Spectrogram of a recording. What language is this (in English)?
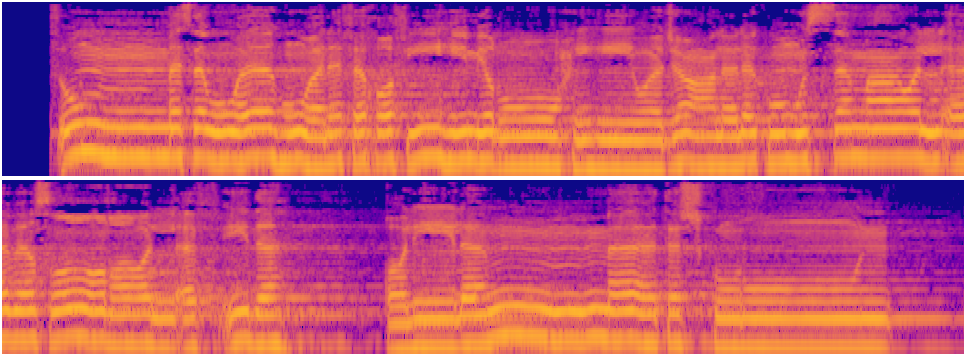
Arabic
